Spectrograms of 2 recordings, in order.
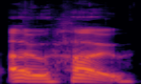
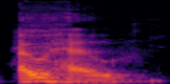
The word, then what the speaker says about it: Ojo: It's spelled Ojo, O-J-O, but pronounced Oho. – Oho, yes.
